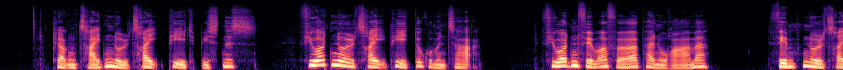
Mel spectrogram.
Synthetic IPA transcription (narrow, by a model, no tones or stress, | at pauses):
kʰlɒ̽ɡ̥n̩t͡sʰʁad̥n̩ːɔ̽lt͡sʰʁɛ̰ːpʰe̝ed̥b̥isnes | fjo̝ɐd̥n̩ːɔ̽lt͡sʰʁɛ̰ːpʰe̝ed̥ːo̝kʰument͡sʰɑ̰̈ː | fjo̝ɐd̥n̩fem̰ɒ̽fɶːɐpʰæno̝ʁɑ̈ːmæ | femd̥n̩ːɔ̽lt͡sʰʁɛ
